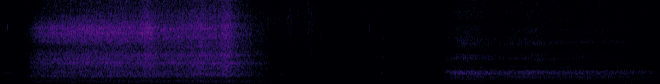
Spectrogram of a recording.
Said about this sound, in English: Okay, so what we're gonna do is we're gonna take one deep breath in together.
